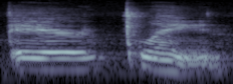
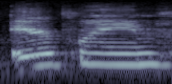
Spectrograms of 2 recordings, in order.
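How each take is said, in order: First: "airplane" broken into air, plane; split into syllables. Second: Said in the usual way. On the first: Shown as a demonstration. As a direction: say "airplane" as two separate beats. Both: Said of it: "break down those syllables".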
